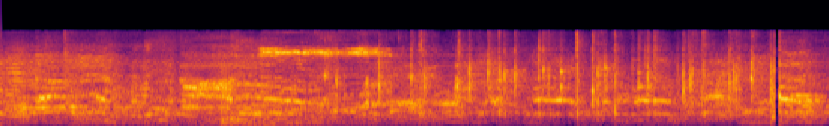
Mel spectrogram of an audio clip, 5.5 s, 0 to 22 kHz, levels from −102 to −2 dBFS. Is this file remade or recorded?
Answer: remade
